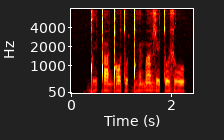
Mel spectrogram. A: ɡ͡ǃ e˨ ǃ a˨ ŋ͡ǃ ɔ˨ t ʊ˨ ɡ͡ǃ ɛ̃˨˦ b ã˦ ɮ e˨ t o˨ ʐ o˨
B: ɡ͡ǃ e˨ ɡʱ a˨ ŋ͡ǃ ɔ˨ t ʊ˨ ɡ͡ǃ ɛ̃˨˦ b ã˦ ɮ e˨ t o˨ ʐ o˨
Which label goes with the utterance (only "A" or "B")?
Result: A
